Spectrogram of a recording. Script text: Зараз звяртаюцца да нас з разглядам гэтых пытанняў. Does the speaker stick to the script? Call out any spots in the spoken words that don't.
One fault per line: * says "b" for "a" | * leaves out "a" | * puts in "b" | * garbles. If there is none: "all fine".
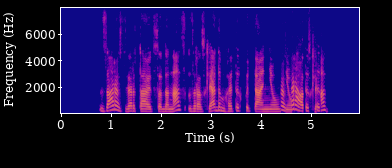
* garbles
